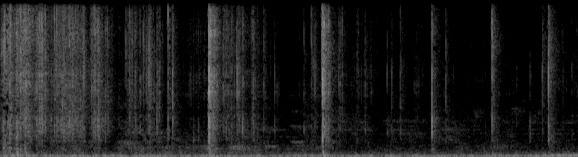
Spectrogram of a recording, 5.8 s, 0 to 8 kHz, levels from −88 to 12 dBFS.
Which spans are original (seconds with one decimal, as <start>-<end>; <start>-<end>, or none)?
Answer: 0.0-5.8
